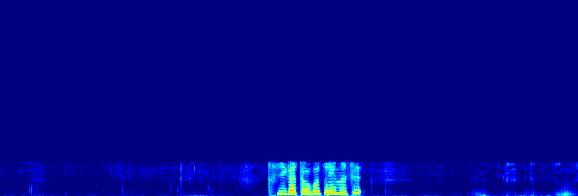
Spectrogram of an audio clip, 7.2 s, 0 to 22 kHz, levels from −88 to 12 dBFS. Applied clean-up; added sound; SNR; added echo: neural separator model SepFormer WHAM!.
